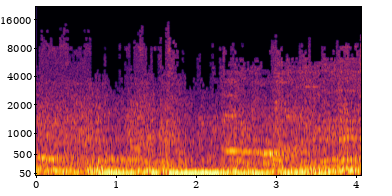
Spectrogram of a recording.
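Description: A loud, steady low rumble with an even hiss above it, continuous background noise that holds level throughout.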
